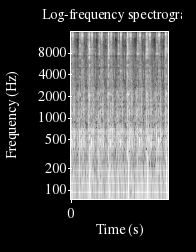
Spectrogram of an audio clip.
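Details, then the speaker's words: Stirling Kits Retrol G16 16cc model stationary gas engine restarted warm; water pump not yet pumping. Starts easily, then crisp, regular firing about every 0.4 seconds with even spacing and no misses: normal running. "Starts easy."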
